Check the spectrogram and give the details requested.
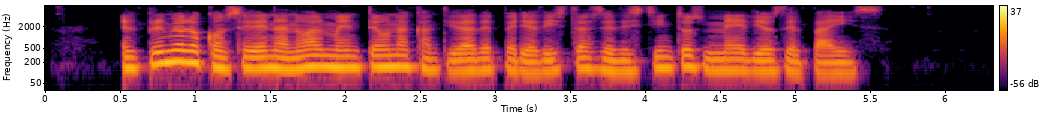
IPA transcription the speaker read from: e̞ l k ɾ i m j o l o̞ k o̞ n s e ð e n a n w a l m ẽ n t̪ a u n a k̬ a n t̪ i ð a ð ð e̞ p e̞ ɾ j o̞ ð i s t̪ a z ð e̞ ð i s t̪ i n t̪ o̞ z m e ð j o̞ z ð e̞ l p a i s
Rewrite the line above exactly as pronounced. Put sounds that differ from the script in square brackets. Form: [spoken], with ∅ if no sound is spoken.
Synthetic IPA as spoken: e̞ l [p] ɾ [e] m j o l o̞ k o̞ n s e ð e n a n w a l m ẽ n t̪ [e] u n a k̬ a n t̪ i ð a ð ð e̞ p e̞ ɾ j o̞ ð i s t̪ a z ð e̞ ð i s t̪ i n t̪ o̞ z m e ð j o̞ z ð e̞ l p a i s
